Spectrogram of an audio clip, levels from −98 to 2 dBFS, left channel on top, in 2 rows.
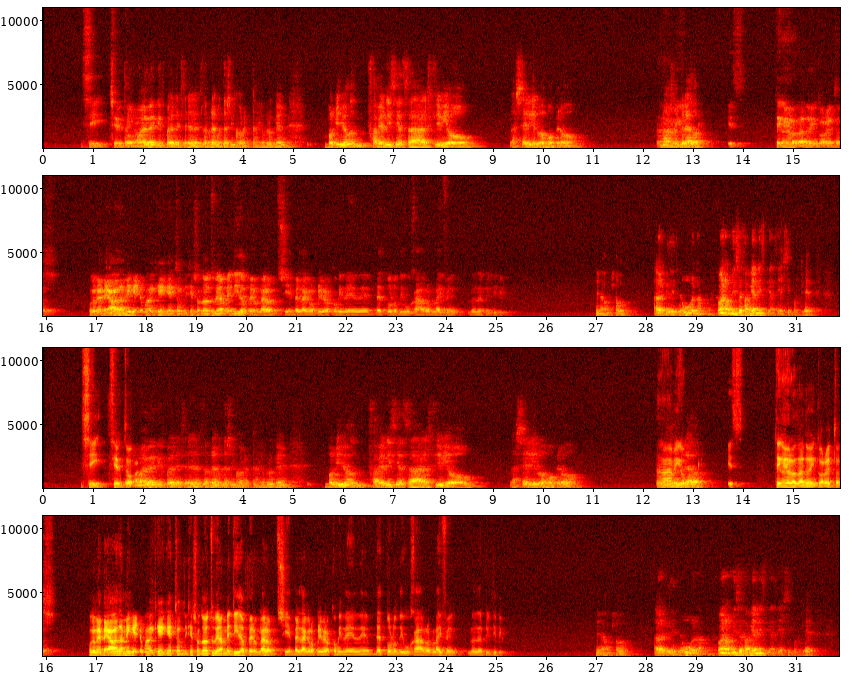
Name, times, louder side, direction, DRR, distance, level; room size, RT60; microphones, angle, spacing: voice 1, 0.7-1.9 12.3-12.9 13.7-13.9 14.6-16.1 16.9-25.1, right 6 dB, 80° right, 10 dB, 0.3 m, -30 dB
voice 2, 1.4-5.2 5.6-8.6 9.3-10.7 12.3-13.2 17.2-17.3 27.0-27.6 28.2-31.3, left 1 dB, 45° left, 5 dB, 0.5 m, -32 dB
3.7 x 3.5 x 2.3 m, 0.74 s
head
